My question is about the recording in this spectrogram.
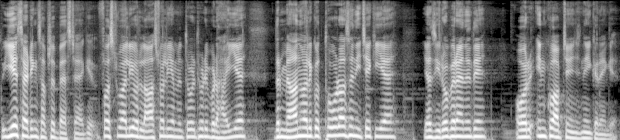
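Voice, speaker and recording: A man's voice: fairly high pitch, clear, resonant tone, in a large hall. A man hosting an audio tutorial, explaining step by step in a patient way while he adjusts a mixer, talking through a studio microphone.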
